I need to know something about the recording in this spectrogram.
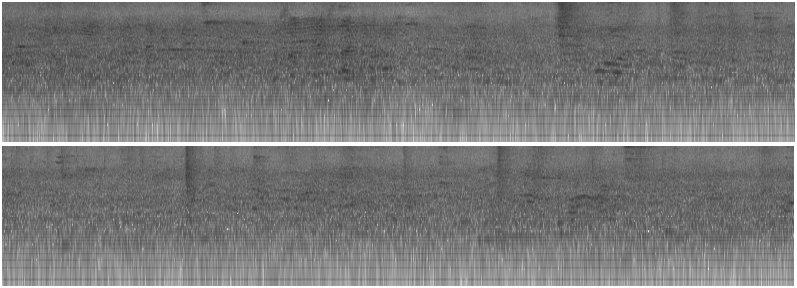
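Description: A crowd murmurs and chatters throughout.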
